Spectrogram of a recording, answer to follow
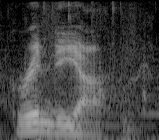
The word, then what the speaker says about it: Grindea: Supposedly, it's pronounced Oh, shoot. Grindia.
